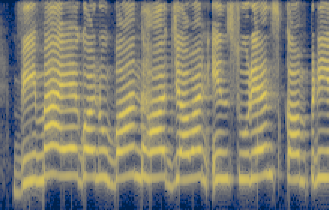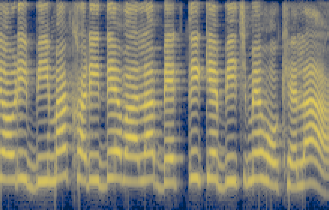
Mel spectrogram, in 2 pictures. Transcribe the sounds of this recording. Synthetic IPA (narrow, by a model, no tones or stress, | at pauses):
bimaeɡənubənd̪ɦɔt̪d͡ʒəʋəninsuɾenskəmpniəwɾibimakʰəɾid̪eʋalabjək̚t̪ikebit͡ʃmeɦokʰela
